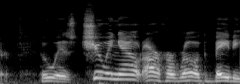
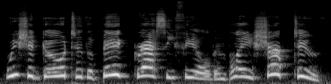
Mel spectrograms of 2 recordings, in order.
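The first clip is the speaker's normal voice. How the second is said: put-on high bright kid's voice, much higher; 5 dB louder than usual. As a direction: play an eager little dinosaur kid. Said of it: "the kids ... are like".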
